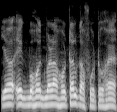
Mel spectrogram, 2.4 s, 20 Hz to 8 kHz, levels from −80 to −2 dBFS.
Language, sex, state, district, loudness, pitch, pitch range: Hindi, male, Jharkhand, Palamu, -15 LUFS, 150 Hz, 135-160 Hz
